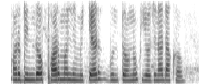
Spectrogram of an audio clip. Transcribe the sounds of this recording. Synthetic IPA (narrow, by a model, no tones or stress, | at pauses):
ɔɾbind̪opʰɔɾməlimiʈeɖɡunt̪əwnukjoːd͡ʒnad̪akʰəw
